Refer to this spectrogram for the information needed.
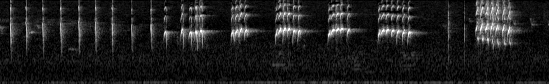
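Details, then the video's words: Master song of a white-rumped shama used to train other birds: fast ticking clicks, then repeated buzzy high chattering phrases about every three-quarters of a second. "BURUNG MURAI MASTERAN NGEROLL NEMBAK"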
